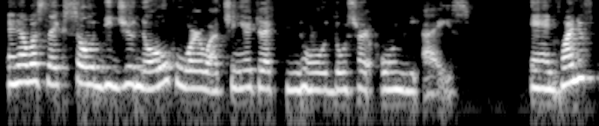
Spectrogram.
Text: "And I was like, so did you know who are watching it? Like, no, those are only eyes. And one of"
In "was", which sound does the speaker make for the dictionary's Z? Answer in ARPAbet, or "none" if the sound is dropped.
S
